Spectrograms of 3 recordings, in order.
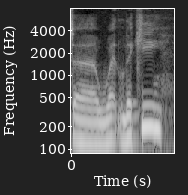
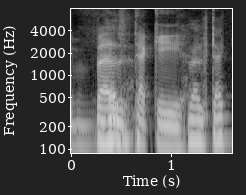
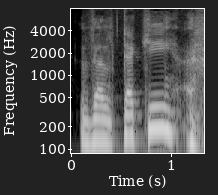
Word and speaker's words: Welteke: It's Welteke. The W's are pronounced like V's in German, so it might be Welteke or something like that. And Welteke.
